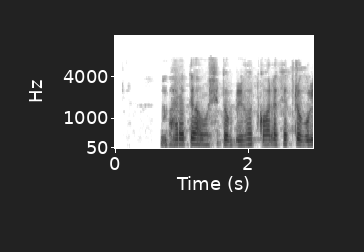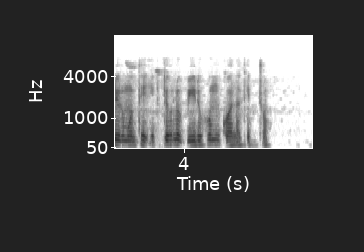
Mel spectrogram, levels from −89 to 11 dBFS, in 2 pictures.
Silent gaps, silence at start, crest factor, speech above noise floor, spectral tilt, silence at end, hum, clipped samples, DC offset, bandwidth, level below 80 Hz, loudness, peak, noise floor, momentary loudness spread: none; 0.7 s; 16 dB; 54 dB; -7 dB/octave; 0.65 s; none; under 0.1%; under 0.1%; 7.6 kHz; -62 dBFS; -18 LUFS; -2 dBFS; -71 dBFS; 12 LU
